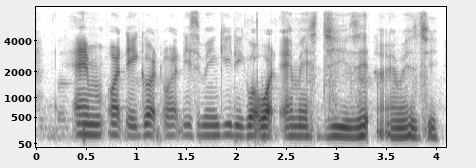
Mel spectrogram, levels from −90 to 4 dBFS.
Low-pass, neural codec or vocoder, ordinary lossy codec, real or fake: 7.2 kHz; none; none; real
